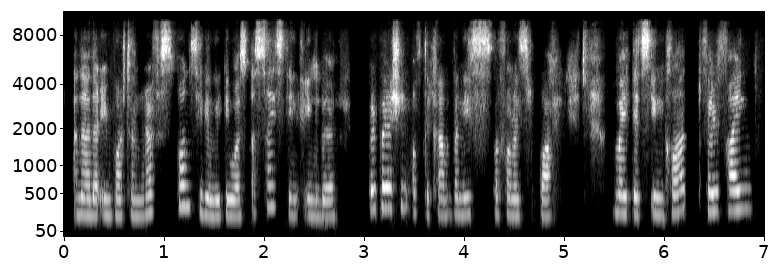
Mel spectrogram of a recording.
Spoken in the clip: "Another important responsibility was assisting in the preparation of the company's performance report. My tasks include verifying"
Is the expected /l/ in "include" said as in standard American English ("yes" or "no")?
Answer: no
